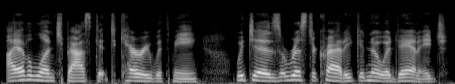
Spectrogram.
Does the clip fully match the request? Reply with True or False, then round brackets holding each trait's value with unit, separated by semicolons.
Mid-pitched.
True (165 Hz)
